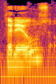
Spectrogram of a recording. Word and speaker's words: Drews: ¿Pronuncié bien tu apellido, Drews o Drews? – Sí, pronunciaste muy bien, sí, D-R-E-W-S.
